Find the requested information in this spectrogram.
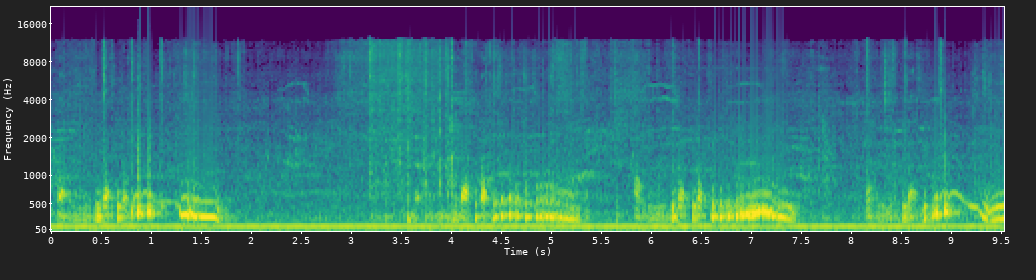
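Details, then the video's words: Deep, purring coos from male and female pigeons come in clustered bursts with quieter gaps between, accompanied by a continuous low-pitched hum. "Male & Female Pigeon Combo Attacks Sound"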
